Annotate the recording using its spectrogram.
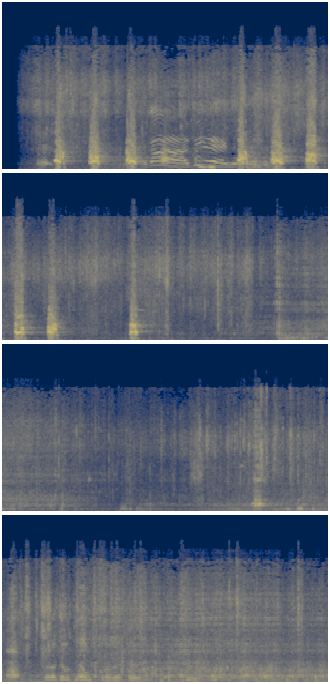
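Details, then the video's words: Spanish Water Dog leaping into water to fetch a stick, barking eagerly in a quick series of sharp barks over the first six seconds, then splashing and moving water with people talking. "Perro de aguas a por el palo al agua"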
